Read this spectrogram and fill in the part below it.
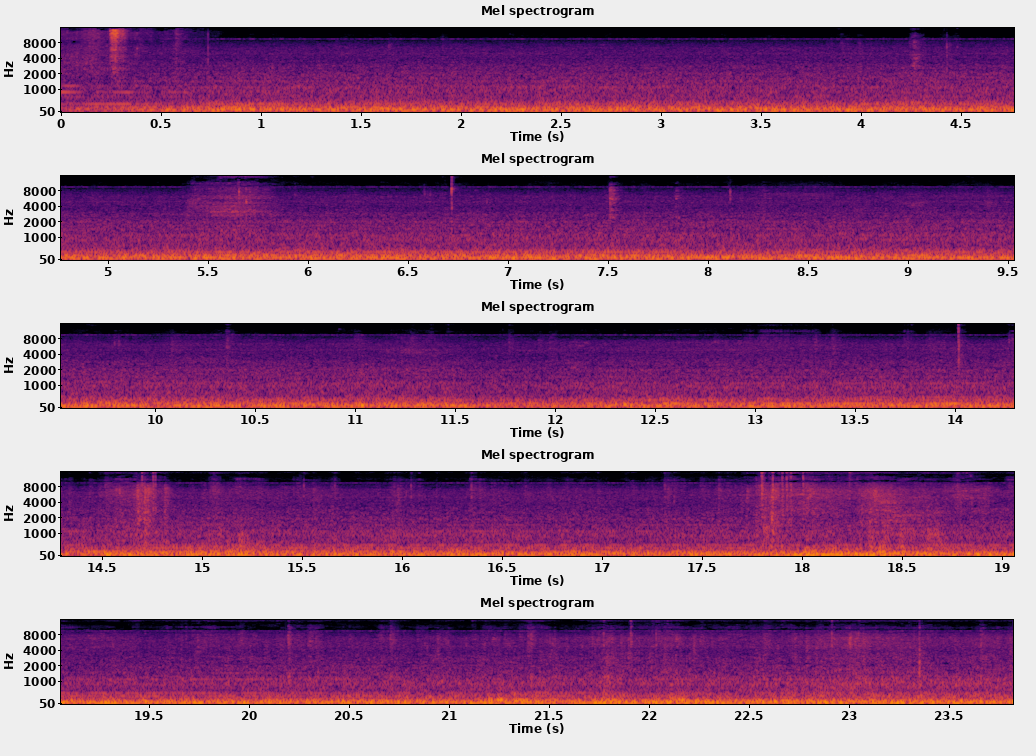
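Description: A steady, even roar of jet engines fills an airliner cabin, a deep continuous drone that holds the same level from start to finish with no voices.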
